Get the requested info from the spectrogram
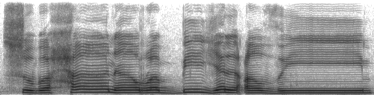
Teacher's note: ज़ौ मोटा भी है और नरम भी है, सीटी की आवाज़ नहीं आएगी और आइन की भी क्लियर आवाज़ आनी चाहिए।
